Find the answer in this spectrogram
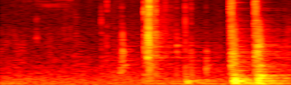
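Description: A few sharp clicks and knocks from handling the electric guitar and its tone controls while switching to a clean tone. A moment of quiet, then four short clicks over the second second, the first the loudest.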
